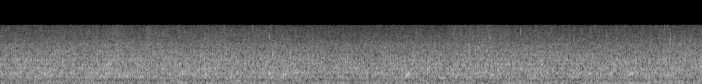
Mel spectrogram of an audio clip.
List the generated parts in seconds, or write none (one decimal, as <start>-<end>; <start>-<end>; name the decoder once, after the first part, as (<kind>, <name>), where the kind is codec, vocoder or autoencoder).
1.1-1.9 (vocoder, Vocos)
